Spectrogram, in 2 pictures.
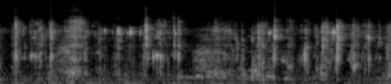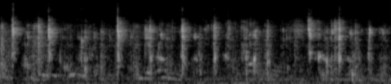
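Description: Close-up eating sounds: a person chewing boneless chicken feet in red chili oil, with a steady run of short wet smacks and clicks from the mouth.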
